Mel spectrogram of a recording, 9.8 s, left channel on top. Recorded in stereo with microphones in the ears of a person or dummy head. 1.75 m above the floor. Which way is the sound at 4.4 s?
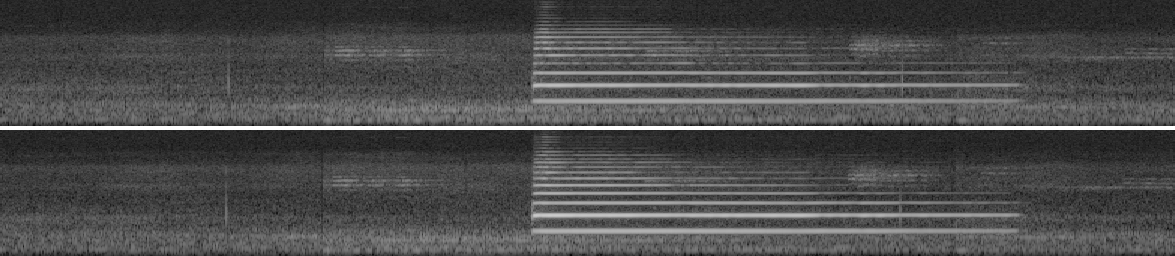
60° right (ahead or behind).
